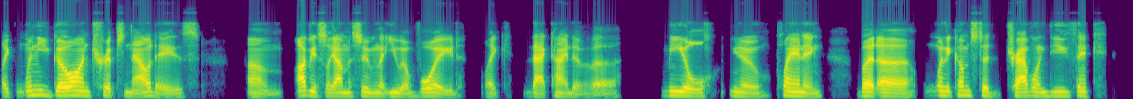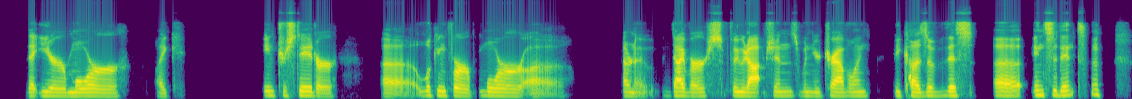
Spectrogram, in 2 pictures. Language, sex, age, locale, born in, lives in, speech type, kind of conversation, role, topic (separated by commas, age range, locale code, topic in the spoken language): English, male, 30-34, en-US, United States, United States, conversation, podcast, host, What memorable trip did you take and why?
